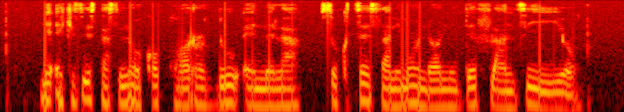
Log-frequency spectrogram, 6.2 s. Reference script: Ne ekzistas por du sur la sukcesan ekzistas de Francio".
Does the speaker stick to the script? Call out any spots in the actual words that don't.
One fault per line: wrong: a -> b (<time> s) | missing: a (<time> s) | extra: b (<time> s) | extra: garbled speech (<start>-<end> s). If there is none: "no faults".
extra: loko (1.3 s)
wrong: sur -> en (2.5 s)
wrong: ekzistas -> mondon (4.1 s)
